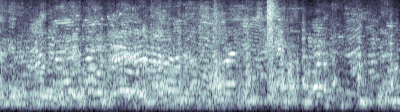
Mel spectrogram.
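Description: Several people talking over one another at close range, a steady babble of voices with no single clear speaker, and one sharp click a little past the middle.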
